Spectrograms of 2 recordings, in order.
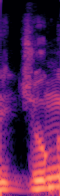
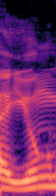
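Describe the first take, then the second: First: "जुंग" starting with a hard English J; Jung with J. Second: "युंग" starting with a Y glide; Jung with Y. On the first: Teacher names the psychologist as spelt, "जुंग" with a J sound. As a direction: say "जुंग" with J as in jungle. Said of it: "युंग में जाएगा". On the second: Teacher restates the psychologist's name, "युंग" with a Y sound. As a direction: say "युंग" with Y as in you. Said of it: "वही फिर जुंग में जाएगा". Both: Shown as a demonstration.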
